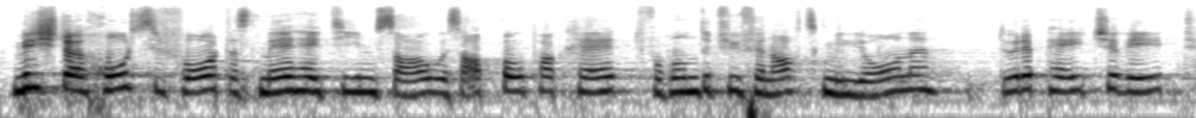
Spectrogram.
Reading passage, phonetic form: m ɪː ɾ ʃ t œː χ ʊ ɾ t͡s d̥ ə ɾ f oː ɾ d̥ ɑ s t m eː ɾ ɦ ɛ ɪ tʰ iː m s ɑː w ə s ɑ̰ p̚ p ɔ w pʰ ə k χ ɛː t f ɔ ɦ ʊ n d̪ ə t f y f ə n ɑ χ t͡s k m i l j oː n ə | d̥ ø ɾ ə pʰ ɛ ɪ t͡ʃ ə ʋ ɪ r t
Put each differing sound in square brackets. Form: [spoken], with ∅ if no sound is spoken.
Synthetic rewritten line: m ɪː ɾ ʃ t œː χ ʊ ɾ t͡s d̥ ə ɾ f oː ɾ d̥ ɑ s t m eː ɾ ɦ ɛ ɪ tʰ iː m s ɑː w ə s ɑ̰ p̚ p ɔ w pʰ [ɑ] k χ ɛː t f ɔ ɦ ʊ n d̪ ə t f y f ə n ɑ χ t͡s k m i l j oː n ə | d̥ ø ɾ ə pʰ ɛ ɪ t͡ʃ ə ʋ ɪ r t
